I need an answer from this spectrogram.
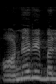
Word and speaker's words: honorable: an honest man, an honorable man. Here you can see an R, HOUR, R में H silent होगा, and honest man इसमें भी H silent होगा, an honorable man here also H is silent, etc.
